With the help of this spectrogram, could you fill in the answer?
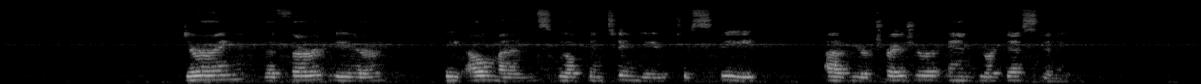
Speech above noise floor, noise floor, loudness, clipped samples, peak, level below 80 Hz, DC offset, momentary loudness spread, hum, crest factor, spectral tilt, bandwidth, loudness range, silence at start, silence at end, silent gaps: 35 dB; -69 dBFS; -35 LUFS; under 0.1%; -16 dBFS; -80 dBFS; under 0.1%; 13 LU; none; 20 dB; -3.5 dB/octave; 14.5 kHz; 4 LU; 1.85 s; 1.35 s; none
